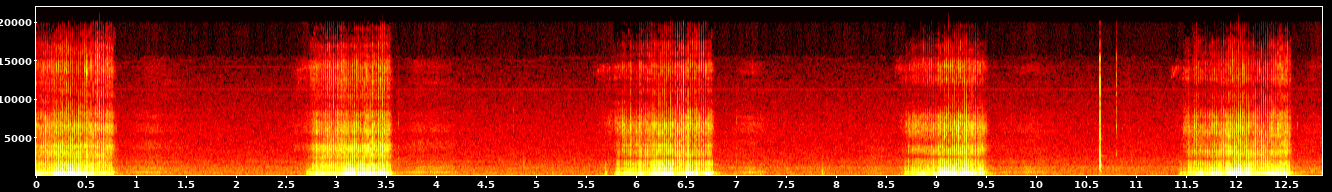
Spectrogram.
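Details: One of two 12-week-old male Bloodhound puppies from the same litter snores while asleep, a raspy rumble on each breath about every three seconds.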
